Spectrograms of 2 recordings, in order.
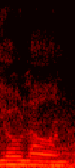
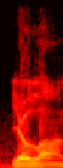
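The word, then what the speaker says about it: Jolan: I am Yolan. Yolan. I've been pronouncing it wrong this whole time.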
